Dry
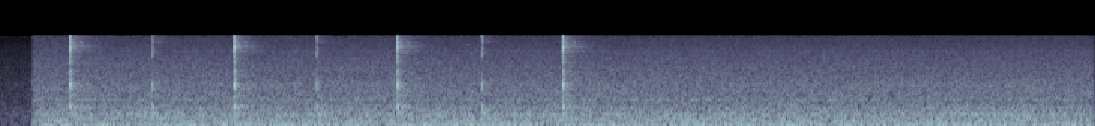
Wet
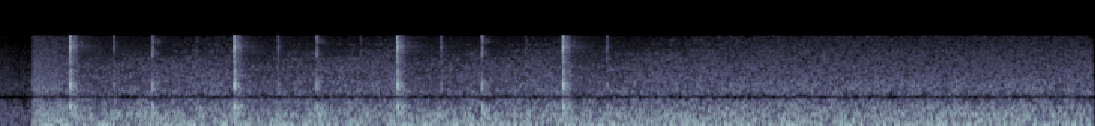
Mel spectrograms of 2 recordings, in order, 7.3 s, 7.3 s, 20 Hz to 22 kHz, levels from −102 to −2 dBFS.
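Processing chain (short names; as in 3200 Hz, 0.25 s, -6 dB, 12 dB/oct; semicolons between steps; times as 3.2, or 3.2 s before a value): Butterworth band-stop 910 Hz, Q 2.5; high shelf 2400 Hz -11.5 dB; echo 0.292 s -17.5 dB; reverb removal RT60 1.7 s; reverse; upward compressor, threshold -47 dBFS; reverse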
